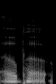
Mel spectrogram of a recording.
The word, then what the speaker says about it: Oppo: So 90 gets the Oppo, or come to find out it's pronounced Oppo.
